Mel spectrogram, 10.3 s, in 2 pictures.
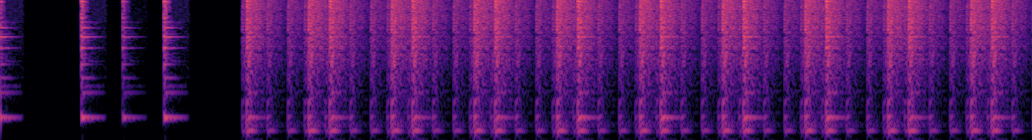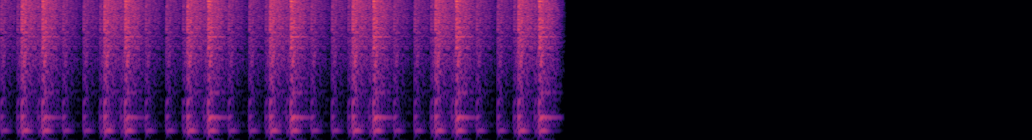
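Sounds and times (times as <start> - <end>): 
snare drum patafla fla rudiment: 1.2 - 8.0.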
